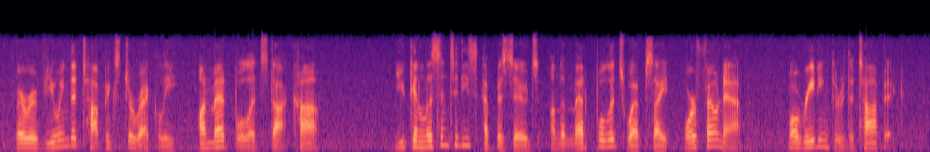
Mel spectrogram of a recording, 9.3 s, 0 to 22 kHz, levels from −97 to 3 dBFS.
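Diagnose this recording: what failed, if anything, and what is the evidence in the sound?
Nothing failed; every stage of the signal chain is working.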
